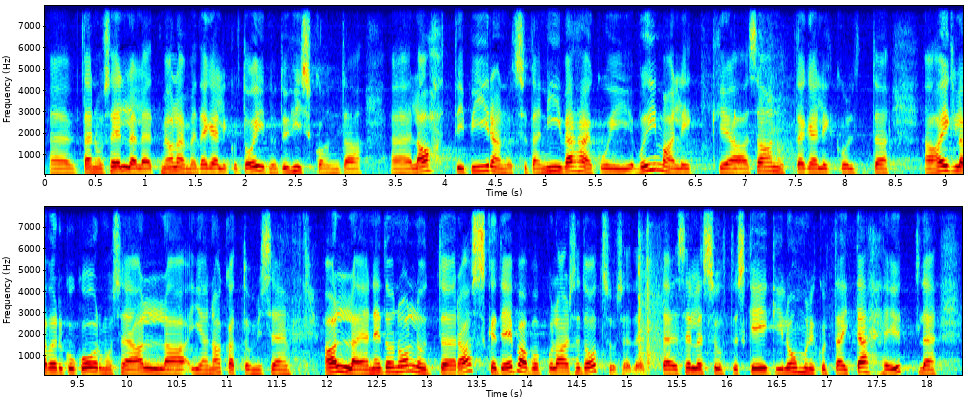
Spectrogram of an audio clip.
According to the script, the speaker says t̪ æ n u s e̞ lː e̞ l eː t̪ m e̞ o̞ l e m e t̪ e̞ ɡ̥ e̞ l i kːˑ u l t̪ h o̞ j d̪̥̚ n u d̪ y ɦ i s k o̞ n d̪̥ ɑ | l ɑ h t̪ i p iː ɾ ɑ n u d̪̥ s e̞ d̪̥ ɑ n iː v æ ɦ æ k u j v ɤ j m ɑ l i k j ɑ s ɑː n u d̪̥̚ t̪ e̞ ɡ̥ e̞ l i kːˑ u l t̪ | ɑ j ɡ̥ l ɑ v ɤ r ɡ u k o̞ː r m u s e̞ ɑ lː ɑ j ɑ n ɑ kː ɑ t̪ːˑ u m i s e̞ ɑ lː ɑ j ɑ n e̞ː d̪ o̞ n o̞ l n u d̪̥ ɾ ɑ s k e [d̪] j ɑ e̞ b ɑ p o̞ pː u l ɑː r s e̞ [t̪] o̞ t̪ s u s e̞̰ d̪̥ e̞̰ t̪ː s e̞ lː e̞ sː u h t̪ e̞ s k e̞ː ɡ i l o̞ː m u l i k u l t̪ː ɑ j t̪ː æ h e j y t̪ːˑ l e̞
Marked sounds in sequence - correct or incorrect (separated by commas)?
correct, incorrect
